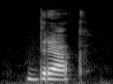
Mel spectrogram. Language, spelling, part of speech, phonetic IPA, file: Polish, drag, noun, [drak], Pl-drag.ogg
